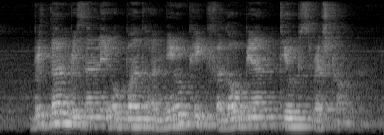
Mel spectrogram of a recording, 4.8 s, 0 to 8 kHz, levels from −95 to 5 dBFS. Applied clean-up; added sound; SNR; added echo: none; none; none; reverberation time 0.8 s.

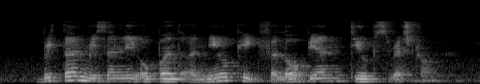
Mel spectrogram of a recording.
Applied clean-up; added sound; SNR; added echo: none; none; none; none.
